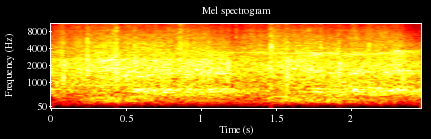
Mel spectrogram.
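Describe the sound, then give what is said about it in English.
Cheering and applause from lawmakers in a congressional chamber during a joint session address, a dense, steady wash of clapping and crowd noise that stays loud and even throughout, with no single voice standing out. “From the moment he entered the chamber, he was greeted by Republican cheers”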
